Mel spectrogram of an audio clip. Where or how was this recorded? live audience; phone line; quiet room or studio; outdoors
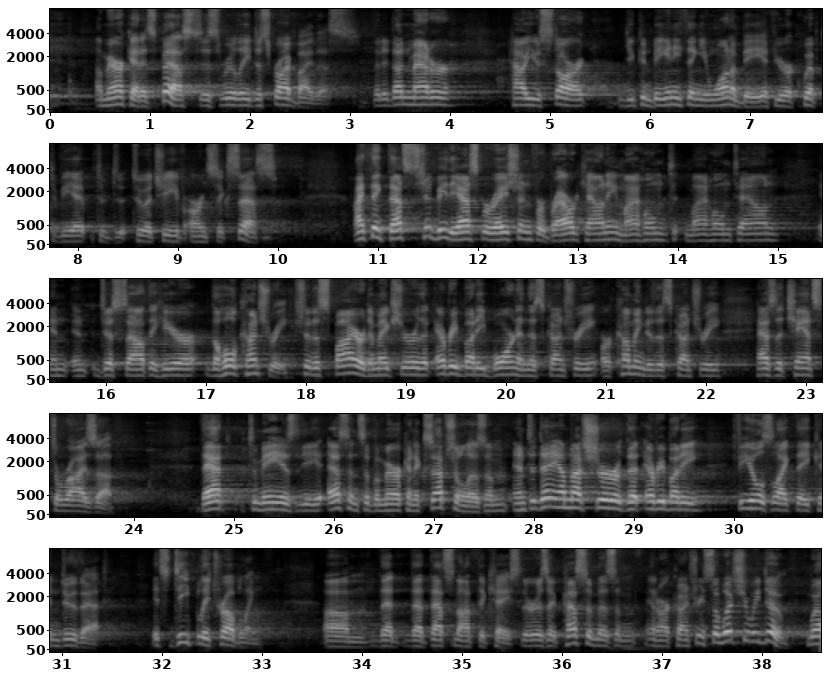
live audience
